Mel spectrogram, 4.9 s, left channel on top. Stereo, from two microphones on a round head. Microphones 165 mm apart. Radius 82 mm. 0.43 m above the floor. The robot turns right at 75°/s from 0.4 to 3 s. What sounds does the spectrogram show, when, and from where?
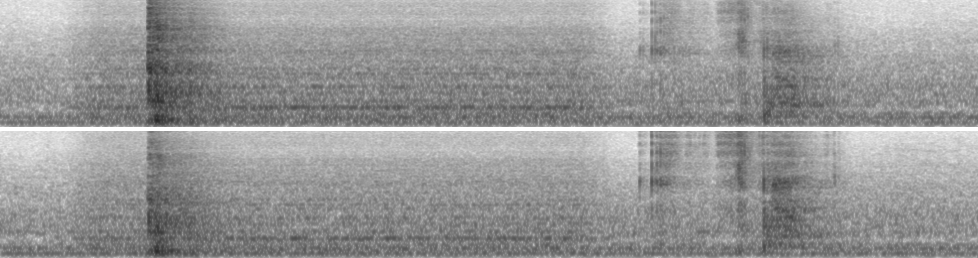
0.7 s a door slam: 65° left, 2.5 m; by 1.1 s 95° left, 2.5 m
3.2 s chopping: 45° right (ahead or behind), 3.5 m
